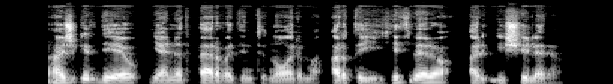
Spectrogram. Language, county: Lithuanian, Telšiai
